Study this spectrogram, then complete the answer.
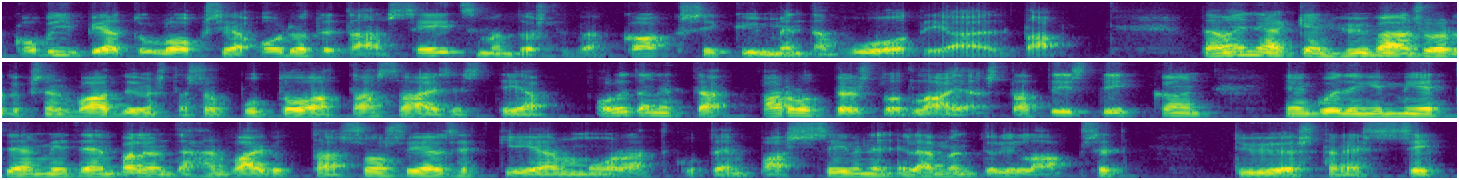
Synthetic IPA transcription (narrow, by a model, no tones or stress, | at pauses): ko̞ʋimpiɑt̪ulo̞ksiɑ̰ʔo̞do̞t̪e̞t̪ɑ̰ːnse̞jt̪semænt̪oist̪yɑkɑksikymːe̞nt̪æʋuo̞t̪ḭɑ̰ilt̪ɑ̰ | t̪æmænjælke̞ːnɦyʋæːnsuorit̪ukse̞nʋɑːt̪imest̪ɑsoput̪o̞ɑt̪ɑsɑise̞st̪ijɑ̰ʔolot̪ɑnet̪ːæɑrʋot̪pørst̪uʋɑt̪lɑ̰ːjɑ̰ːnst̪ɑt̪ist̪iːkːɑːn | eŋkujt̪eŋkimiet̪ːiæmit̪e̞mpɑljont̪æɦænʋɑjkut̪ːɑːso̞siɑlise̞t̪k̟iermuɾɑt̪kut̪e̞̰mpɑsːiːʋinenʔḛlæmænt̪ylilɑpse̞t̪ | t̪yøst̪rḛsːi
